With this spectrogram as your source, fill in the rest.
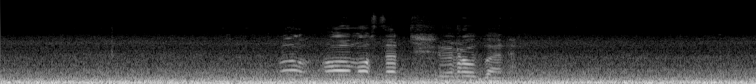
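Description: A car's tyres rumble steadily on an open road.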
